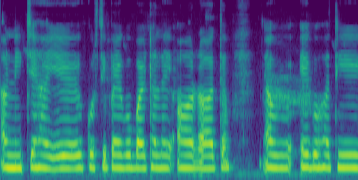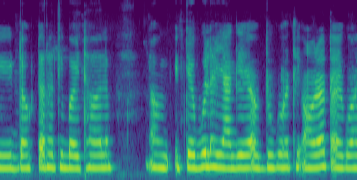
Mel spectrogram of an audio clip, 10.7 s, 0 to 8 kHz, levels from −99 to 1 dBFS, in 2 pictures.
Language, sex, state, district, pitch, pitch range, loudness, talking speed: Magahi, female, Jharkhand, Palamu, 215 Hz, 210-220 Hz, -16 LUFS, 140 wpm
